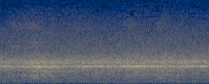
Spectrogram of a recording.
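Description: Steady mechanical background noise, an even whir with a constant high-pitched whine.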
